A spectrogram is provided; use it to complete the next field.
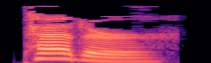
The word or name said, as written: petter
